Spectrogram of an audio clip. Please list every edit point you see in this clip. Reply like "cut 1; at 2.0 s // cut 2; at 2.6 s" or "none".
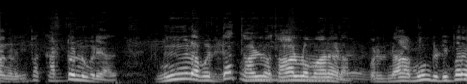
none

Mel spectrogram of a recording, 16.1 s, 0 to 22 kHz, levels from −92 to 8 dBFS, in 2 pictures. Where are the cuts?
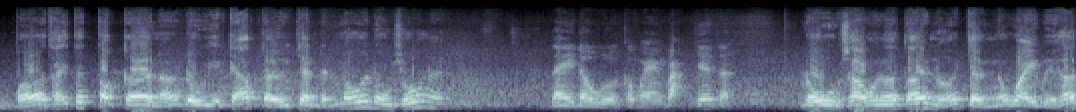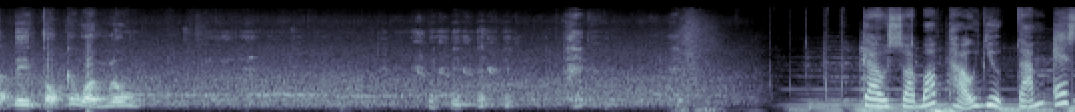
cut 1; at 13.5 s

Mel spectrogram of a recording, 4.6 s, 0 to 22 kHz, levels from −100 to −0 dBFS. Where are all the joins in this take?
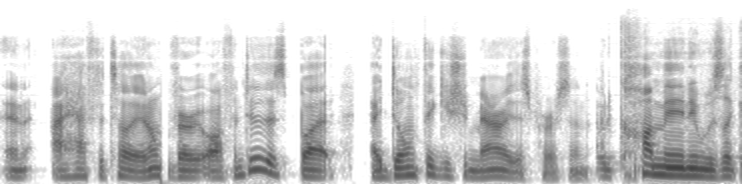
cut 1; at 1.0 s // cut 2; at 2.2 s // cut 3; at 3.8 s

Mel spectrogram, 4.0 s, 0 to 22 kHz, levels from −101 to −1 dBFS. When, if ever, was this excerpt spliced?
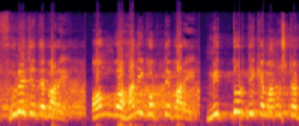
cut 1; at 1.0 s // cut 2; at 2.6 s

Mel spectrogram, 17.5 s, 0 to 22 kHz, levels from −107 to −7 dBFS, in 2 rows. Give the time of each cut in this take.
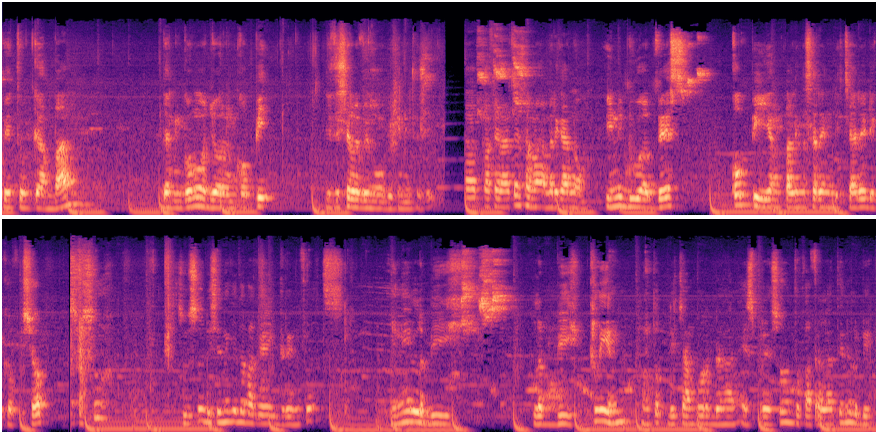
cut 1; at 9.4 s

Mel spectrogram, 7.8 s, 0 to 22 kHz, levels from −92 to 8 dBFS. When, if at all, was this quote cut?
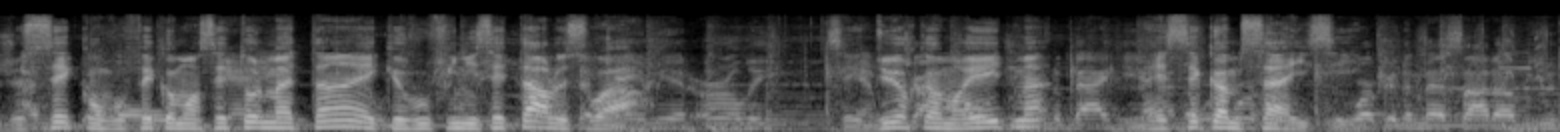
cut 1; at 6.7 s

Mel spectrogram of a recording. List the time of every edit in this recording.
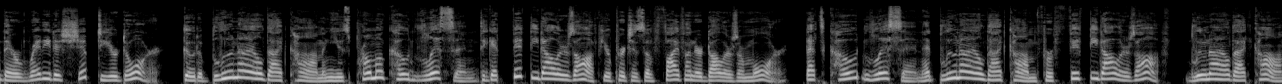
none

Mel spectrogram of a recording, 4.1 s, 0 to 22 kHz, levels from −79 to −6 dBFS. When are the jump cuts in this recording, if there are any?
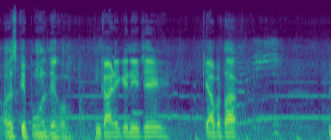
none

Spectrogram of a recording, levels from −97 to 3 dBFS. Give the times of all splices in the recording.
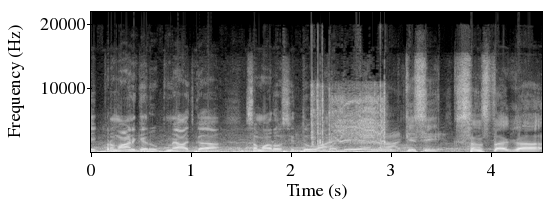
cut 1; at 2.8 s

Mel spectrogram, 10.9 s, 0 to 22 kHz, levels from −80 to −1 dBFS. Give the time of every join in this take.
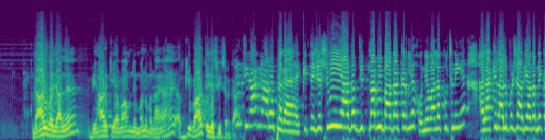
none

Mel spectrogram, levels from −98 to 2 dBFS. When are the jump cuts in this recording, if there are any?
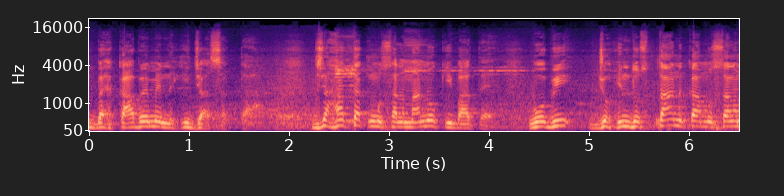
none

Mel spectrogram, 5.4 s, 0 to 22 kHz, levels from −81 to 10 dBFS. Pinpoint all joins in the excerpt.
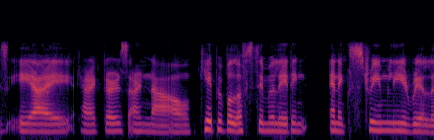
cut 1; at 2.4 s

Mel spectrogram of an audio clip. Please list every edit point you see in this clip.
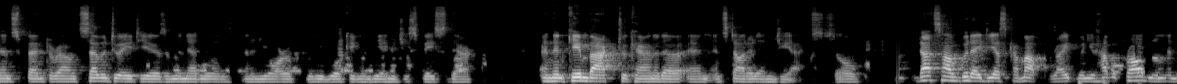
cut 1; at 9.0 s

